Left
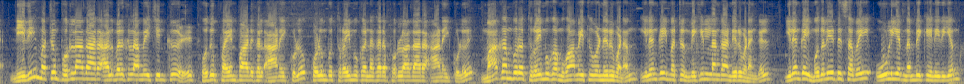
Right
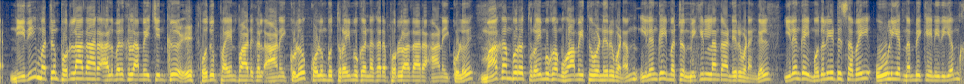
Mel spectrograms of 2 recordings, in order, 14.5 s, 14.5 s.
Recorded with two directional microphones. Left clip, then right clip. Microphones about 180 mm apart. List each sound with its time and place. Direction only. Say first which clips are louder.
0.2 s a man's voice: even; 30° right (ahead or behind)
